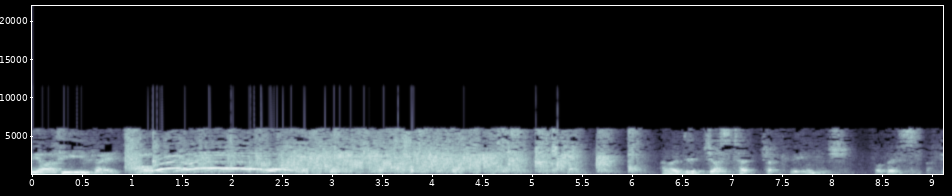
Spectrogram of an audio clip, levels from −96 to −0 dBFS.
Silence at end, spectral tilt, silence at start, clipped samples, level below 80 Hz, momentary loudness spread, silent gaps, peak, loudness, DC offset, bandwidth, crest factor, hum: 0.15 s; -4 dB/octave; 0 s; under 0.1%; -56 dBFS; 13 LU; none; 0 dBFS; -11 LUFS; under 0.1%; 6.6 kHz; 12 dB; none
